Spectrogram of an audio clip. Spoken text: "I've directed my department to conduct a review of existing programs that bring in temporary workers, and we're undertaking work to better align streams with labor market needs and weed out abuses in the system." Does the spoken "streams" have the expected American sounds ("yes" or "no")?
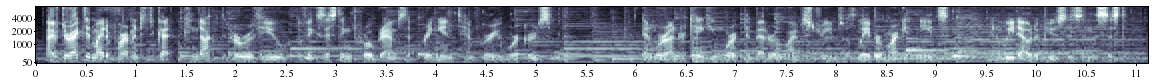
yes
